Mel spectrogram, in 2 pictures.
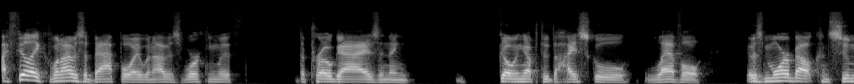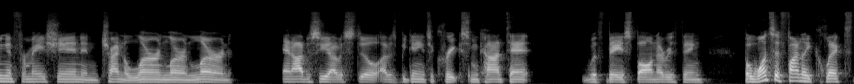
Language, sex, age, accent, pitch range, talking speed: English, male, 20-39, American, 110-130 Hz, 205 wpm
